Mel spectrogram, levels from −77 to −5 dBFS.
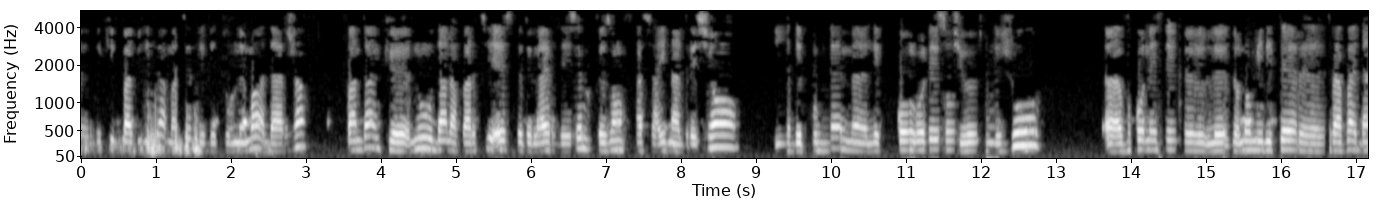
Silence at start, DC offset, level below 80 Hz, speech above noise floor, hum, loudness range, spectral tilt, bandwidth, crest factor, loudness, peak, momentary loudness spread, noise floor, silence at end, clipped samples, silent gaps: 0 s; under 0.1%; -54 dBFS; 40 dB; none; 2 LU; -8 dB/octave; 5.4 kHz; 14 dB; -17 LUFS; -2 dBFS; 8 LU; -56 dBFS; 0 s; under 0.1%; none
